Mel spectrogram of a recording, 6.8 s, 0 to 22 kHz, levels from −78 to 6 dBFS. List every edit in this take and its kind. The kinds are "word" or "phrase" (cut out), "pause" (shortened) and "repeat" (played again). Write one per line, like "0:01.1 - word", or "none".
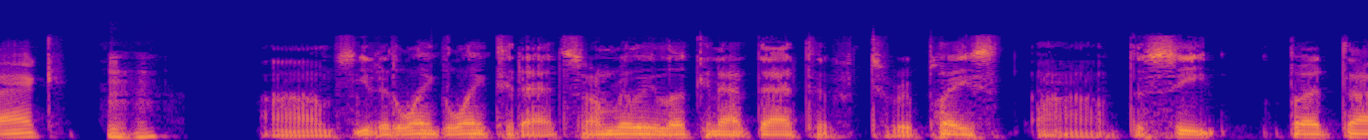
0:01.8 - phrase
0:02.2 - repeat
0:05.1 - pause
